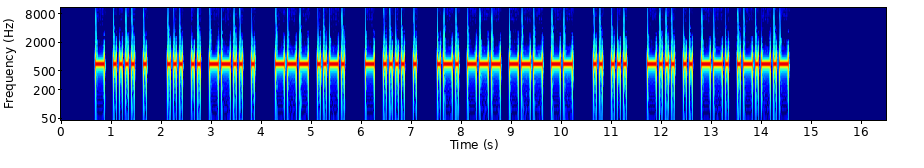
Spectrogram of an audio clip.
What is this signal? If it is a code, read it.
Morse code, heard as a keyed tone, about 20 wpm, 700 Hz. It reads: THE SIZE OF THE ROOM IS BIG.
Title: Sentences with 3-Word Phrases - 20wpm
